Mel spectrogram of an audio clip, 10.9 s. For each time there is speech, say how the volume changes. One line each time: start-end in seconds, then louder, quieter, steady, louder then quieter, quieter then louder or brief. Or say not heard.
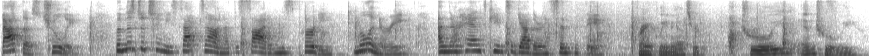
0.0-10.8 steady.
